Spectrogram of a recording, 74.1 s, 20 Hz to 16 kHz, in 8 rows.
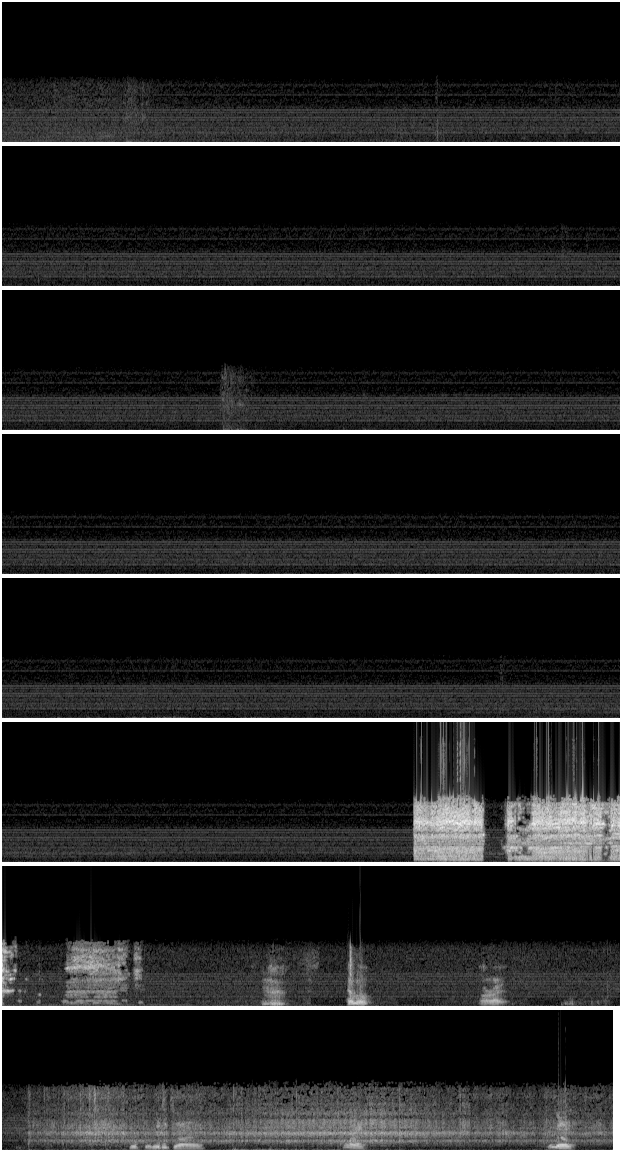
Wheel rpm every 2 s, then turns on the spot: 0, 0, 0, 0, 0, 0, 0, 0, 0, 0, 0, 0, 0, 0, 0, 0, 0, 0, 0, 0, 0, 0, 0, 0, 0, 0, 0, 0, 0, 0, 0, 0, 20, 50, 50, 50, 40.
none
